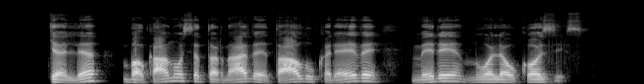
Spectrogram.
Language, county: Lithuanian, Marijampolė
